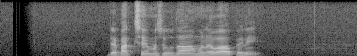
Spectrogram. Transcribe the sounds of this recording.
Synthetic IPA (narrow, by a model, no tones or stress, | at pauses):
d̪epakʂeməsuːd̪aːmənəʋaːpenḭ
